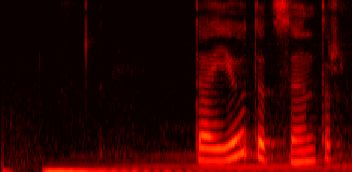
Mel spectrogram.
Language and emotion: Russian, neutral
